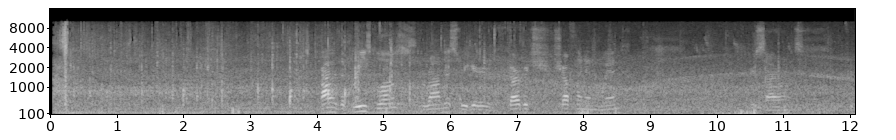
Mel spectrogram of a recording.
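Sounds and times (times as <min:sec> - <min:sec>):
litter rustling in wind: 0:00.0 - 0:12.0.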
